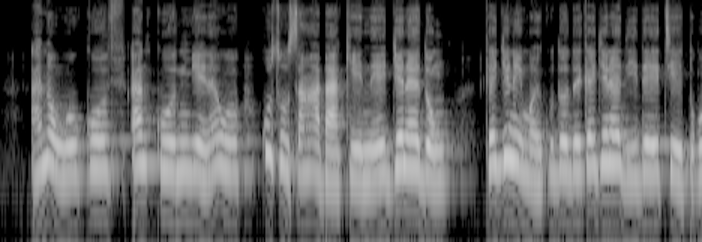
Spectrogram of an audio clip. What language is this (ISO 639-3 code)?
anw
